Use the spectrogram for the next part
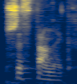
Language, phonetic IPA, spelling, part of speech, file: Polish, [pʃɨˈstãnɛk], przystanek, noun, Pl-przystanek.ogg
